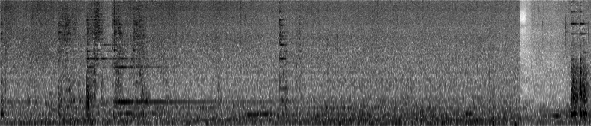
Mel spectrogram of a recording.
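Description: Stirring and frying in a pan for a Bengali cumin-paste curry, cooked until slightly reddened: a steady close sizzle runs throughout, with scraping spoon strokes and occasional metallic clinks of utensil against the pan.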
